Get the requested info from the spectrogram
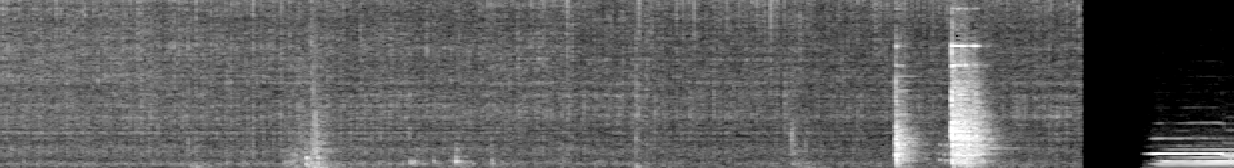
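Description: Hot electric waffle iron sizzling steadily with cooked waffles on its plates, with light fork scrapes and taps as they are lifted off, and two sharp clatters near the end. After a brief drop to silence, flute music begins.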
